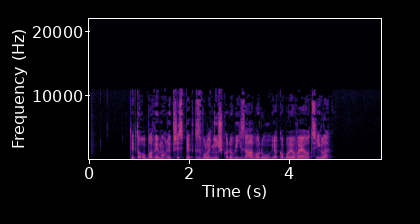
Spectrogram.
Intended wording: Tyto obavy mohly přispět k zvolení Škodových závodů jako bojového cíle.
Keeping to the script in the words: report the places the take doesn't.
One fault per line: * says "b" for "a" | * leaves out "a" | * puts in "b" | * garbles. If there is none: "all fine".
all fine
